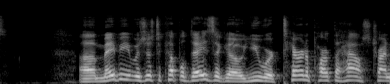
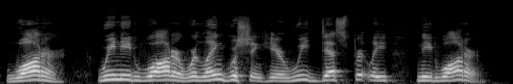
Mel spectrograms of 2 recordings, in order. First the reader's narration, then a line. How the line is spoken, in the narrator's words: one of the Spanish sailors cried back out to the Peruvian vessel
